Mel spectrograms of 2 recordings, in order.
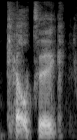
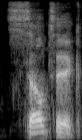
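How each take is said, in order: First: The word begins with a hard K sound. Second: The word begins with a soft S sound. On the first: This is the newer, now usual pronunciation. "The now dominant pronunciation" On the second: This was the older usual pronunciation. "was once overwhelmingly the norm"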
